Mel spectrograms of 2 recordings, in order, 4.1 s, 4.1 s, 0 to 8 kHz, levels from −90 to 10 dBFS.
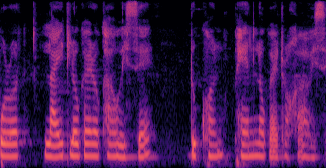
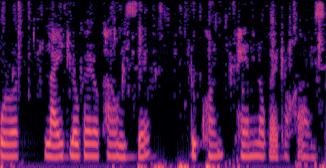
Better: first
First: none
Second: noise reduction (classical method spectral subtraction)

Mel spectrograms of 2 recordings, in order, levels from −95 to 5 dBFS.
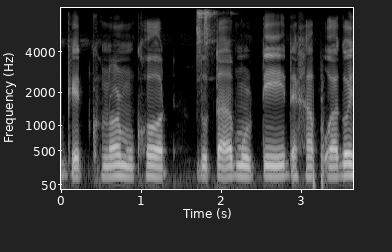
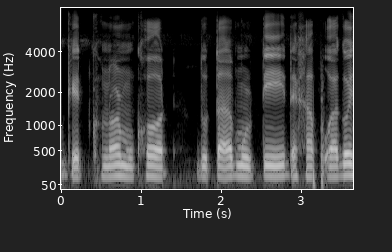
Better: second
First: background sound (Tambourine); 20 dB below the speech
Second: none

